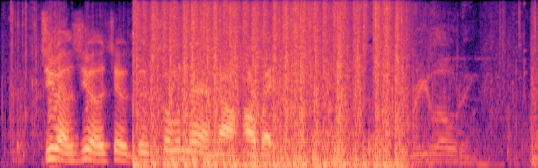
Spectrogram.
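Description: A submachine gun fires in rapid automatic bursts.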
